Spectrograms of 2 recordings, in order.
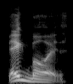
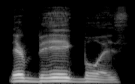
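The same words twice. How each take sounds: First: Said in the usual way. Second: Drawn out. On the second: Shown as a demonstration.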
